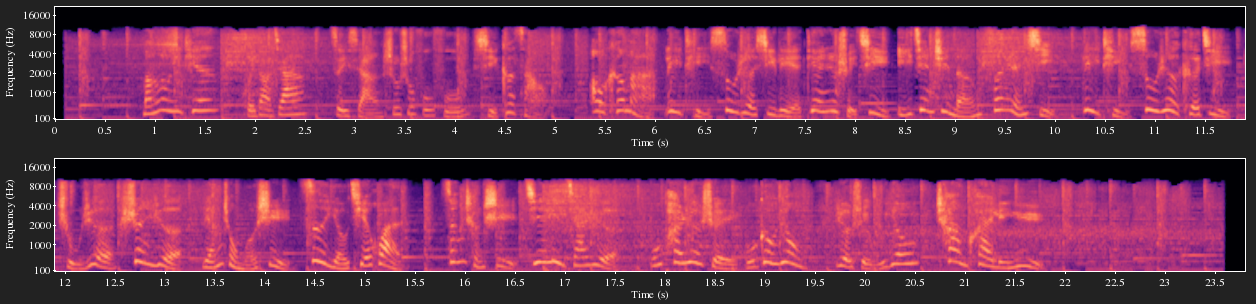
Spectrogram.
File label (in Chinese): 女 品质广告 热水器; 澳柯玛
